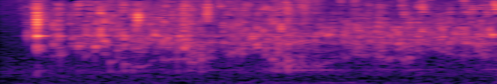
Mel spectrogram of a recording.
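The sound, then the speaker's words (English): Water pours steadily into a coffee maker, a continuous splashing trickle that starts abruptly and runs for under two seconds, fairly quiet, with no voices. “I poured the water into the coffee maker, threw a spoonful of coffee grounds in, and turned it on.”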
